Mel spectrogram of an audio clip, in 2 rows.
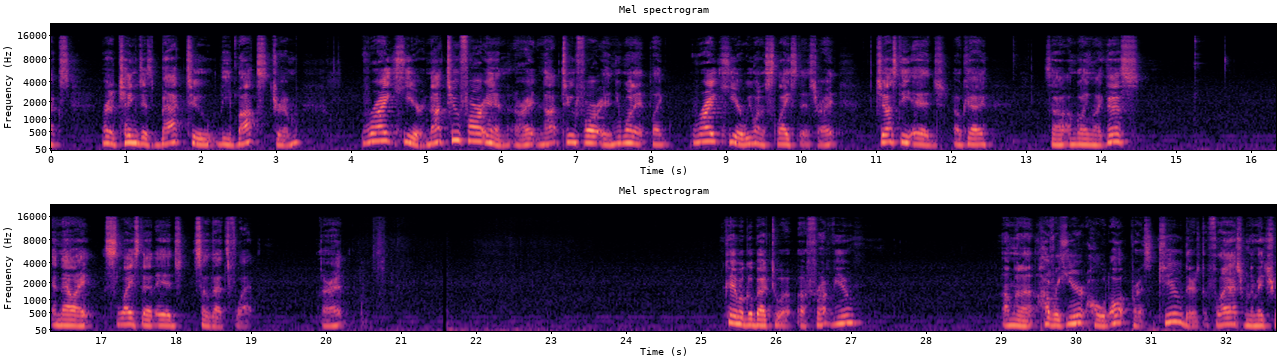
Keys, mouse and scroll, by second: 0.9 click, 12.9 click, 17.5 middle click, 21.6 Insert, 25.3 click, 30.9 alt+q.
